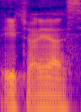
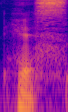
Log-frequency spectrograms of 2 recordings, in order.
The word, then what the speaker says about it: His: And even though it's spelled H-I-S, you don't say his, it's hiss, almost like what a snake does.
